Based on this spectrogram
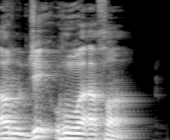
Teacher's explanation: يقرأ كلمة أرجه بهمزة ساكنة بين الجيم والهاء، يحقق الهمزة أرجئه وأخاه.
